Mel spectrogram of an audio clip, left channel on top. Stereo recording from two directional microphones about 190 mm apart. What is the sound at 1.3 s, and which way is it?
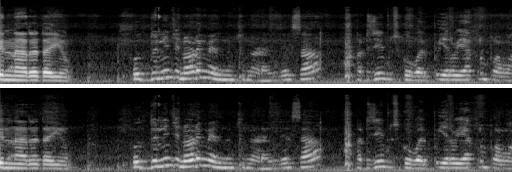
Speech, 20° right (ahead or behind).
